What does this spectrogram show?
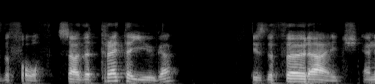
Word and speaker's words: Yuga: second AG is dapar Yuga I'll write that down and that is the um Bronze Age and so um Satya Yuga or yug it's actually it's actually pronounced yug um and then yeah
